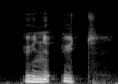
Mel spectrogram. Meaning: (noun) hut (shelter); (verb) inflection of hutter: 1. first/third-person singular present indicative/subjunctive 2. second-person singular imperative
- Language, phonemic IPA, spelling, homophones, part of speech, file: French, /yt/, hutte, huttes / huttent, noun / verb, Fr-hutte.ogg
